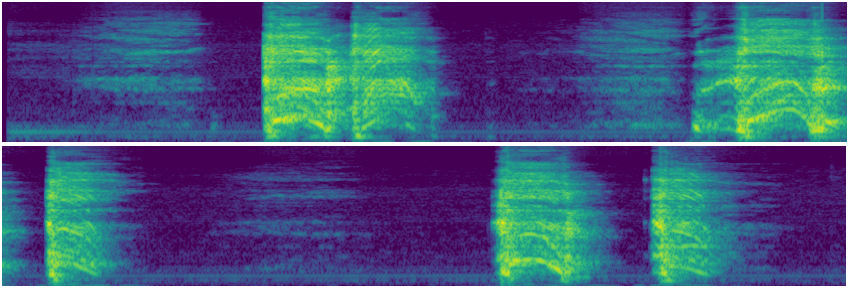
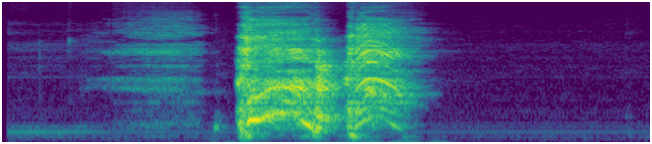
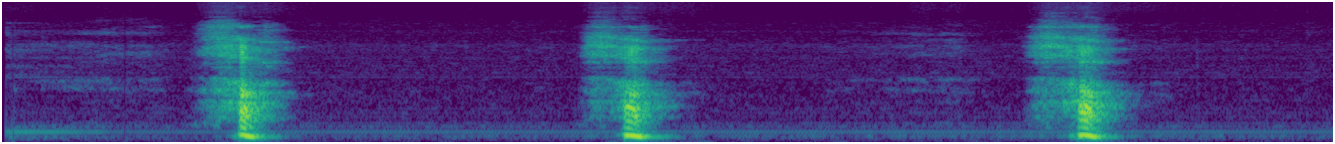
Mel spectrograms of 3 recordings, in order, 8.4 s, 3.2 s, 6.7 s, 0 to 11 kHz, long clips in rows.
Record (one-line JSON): {"three_cough_length": "8.4 s", "three_cough_amplitude": 32768, "three_cough_signal_mean_std_ratio": 0.43, "cough_length": "3.2 s", "cough_amplitude": 32768, "cough_signal_mean_std_ratio": 0.42, "exhalation_length": "6.7 s", "exhalation_amplitude": 16674, "exhalation_signal_mean_std_ratio": 0.24, "survey_phase": "beta (2021-08-13 to 2022-03-07)", "age": "65+", "gender": "Male", "wearing_mask": "No", "symptom_none": true, "smoker_status": "Ex-smoker", "respiratory_condition_asthma": false, "respiratory_condition_other": false, "recruitment_source": "REACT", "submission_delay": "13 days", "covid_test_result": "Negative", "covid_test_method": "RT-qPCR", "influenza_a_test_result": "Negative", "influenza_b_test_result": "Negative"}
